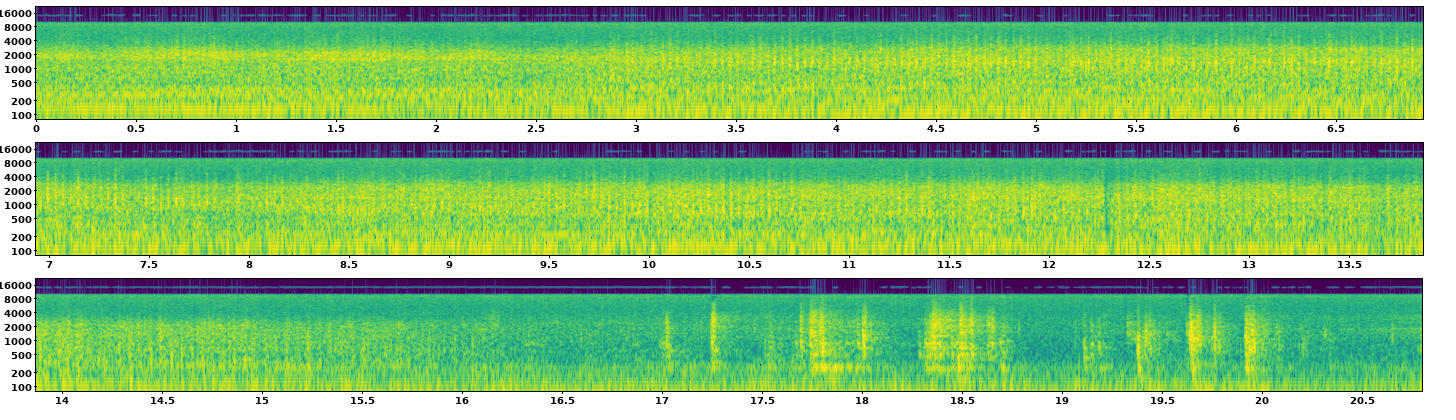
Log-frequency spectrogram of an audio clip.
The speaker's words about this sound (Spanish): El avión es excelente, señor Burton. Voy a aterrizar.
